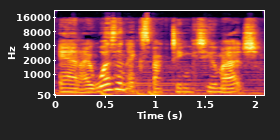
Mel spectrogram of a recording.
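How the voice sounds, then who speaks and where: A woman's voice: on the low side, expressive, a little slow. A young woman vlogging casually and upbeat about her craft sales, with lots of ums. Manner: chatty, upbeat, many ums. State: losing her voice from a cold. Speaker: crochet vlogger. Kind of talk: casual vlog chat. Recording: clear background music.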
